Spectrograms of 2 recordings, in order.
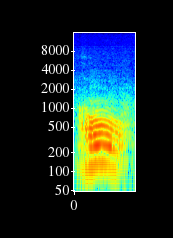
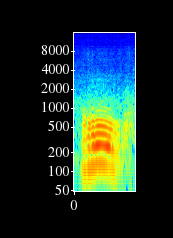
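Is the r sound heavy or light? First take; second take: heavy; heavy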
